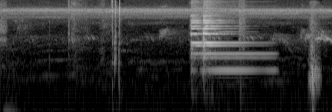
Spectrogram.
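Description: A single bell-like chime struck about two and a half seconds in, ringing for about a second before it stops, with a soft low beat near the end. Faint high chirping and a steady high hiss sit underneath.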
